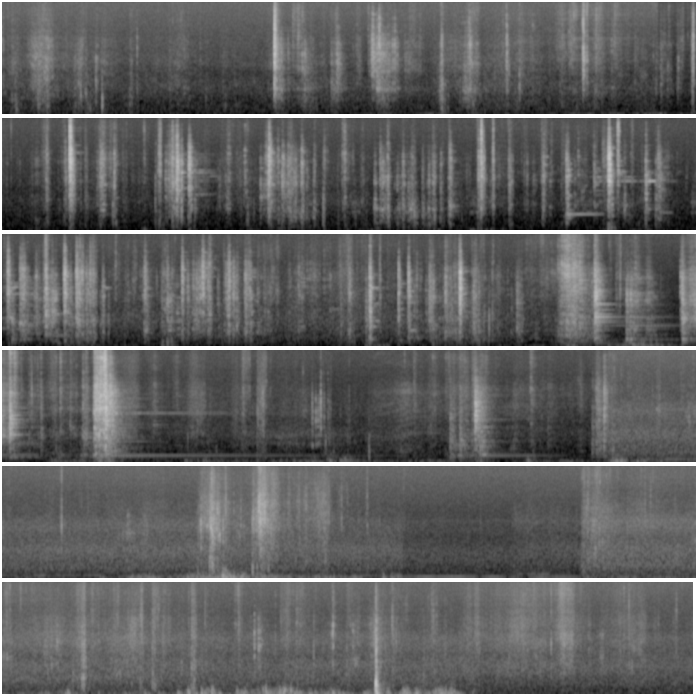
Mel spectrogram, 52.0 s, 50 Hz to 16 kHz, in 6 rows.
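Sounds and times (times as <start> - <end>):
metal panels clinking and scraping: 3.4 - 6.4, 7.0 - 30.2, 31.5 - 34.5.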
